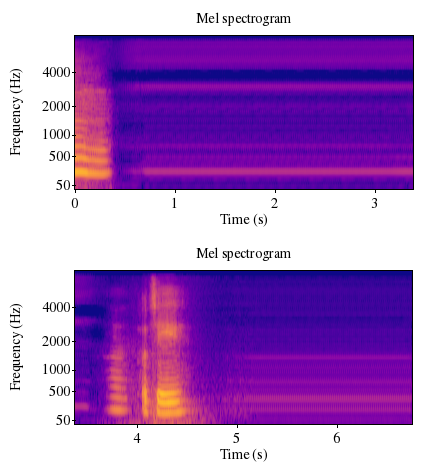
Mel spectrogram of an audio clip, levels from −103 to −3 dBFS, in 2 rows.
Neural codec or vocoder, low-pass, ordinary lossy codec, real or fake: codec, 16 kHz, about 1 kbps, DyCAST, with the encoder's durations; 7.2 kHz; AAC, 32 kbps; fake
